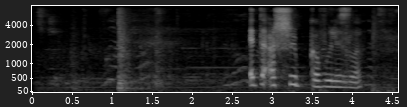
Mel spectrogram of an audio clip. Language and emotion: Russian, neutral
